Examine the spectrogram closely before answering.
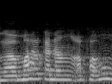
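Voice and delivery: usual speaking voice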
